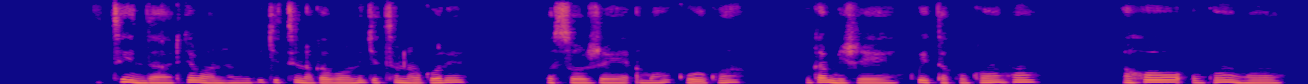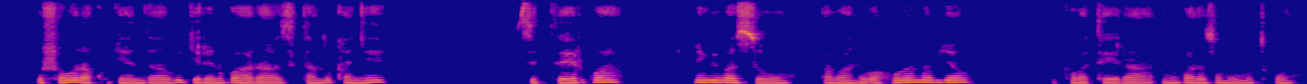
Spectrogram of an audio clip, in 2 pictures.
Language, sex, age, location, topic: Kinyarwanda, female, 36-49, Kigali, health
